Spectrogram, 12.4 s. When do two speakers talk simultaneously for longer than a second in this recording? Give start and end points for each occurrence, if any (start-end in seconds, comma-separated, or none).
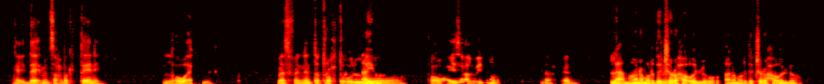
none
